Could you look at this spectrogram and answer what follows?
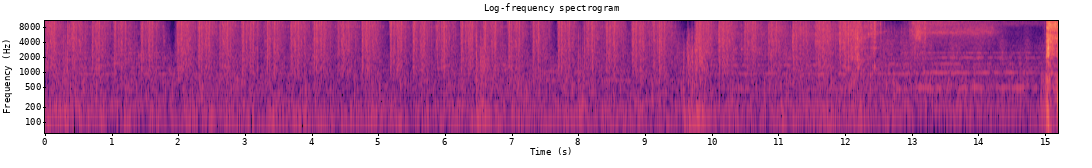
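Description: A Star Citizen ship weapon fires rapid, evenly spaced shots in a long sustained volley, loud over a rumbling background, with a brief louder burst at the end.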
